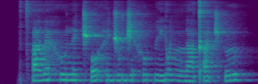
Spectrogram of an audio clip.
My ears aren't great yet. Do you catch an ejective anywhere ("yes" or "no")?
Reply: yes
